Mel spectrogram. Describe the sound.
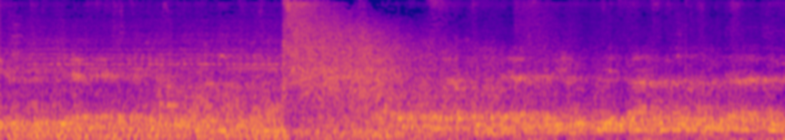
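A train at a busy railway station as an Iranian family carries their mother off the train and into a wheelchair: a steady low rumble with a sudden loud burst of hissing air partway through, and a crowd's indistinct voices murmuring underneath throughout.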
